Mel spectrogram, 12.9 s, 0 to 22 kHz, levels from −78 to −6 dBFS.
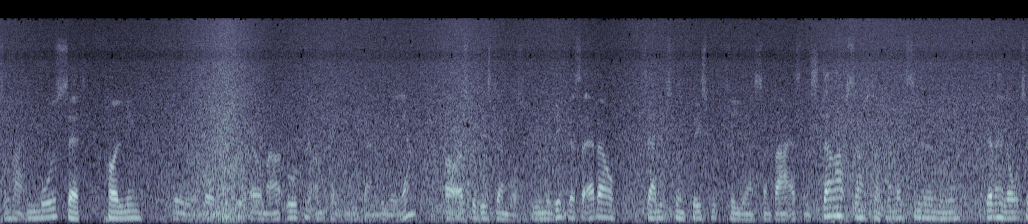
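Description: No technical faults can be heard anywhere in the speech. Room noise sits underneath it throughout, only about 5 dB below the speech level, and comes from the recording space rather than the system.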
